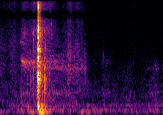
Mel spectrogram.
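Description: A single sharp knock about half a second in, followed by a short faint hiss, over low background noise; the vacuum cleaner is not running.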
